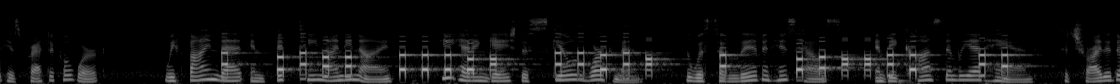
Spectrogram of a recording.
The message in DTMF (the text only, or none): D 2D88 3331* DD3D* 9 15**#3 #9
